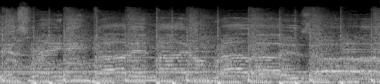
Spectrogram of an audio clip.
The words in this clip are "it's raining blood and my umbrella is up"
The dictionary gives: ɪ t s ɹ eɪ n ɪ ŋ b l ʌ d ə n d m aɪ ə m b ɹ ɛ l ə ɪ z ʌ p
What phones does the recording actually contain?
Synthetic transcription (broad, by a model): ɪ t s ɹ eɪ n ɪ ŋ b ʌ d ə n m aɪ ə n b ɹ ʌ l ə ɪ z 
